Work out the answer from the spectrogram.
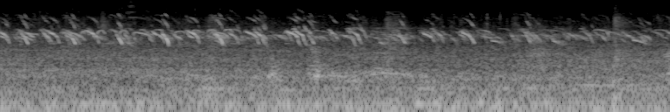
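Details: Chicks, baby chickens, peeping together: a steady stream of high, short, downslurred cheeps overlapping from several birds, continuous throughout, with a constant low droning hum underneath.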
